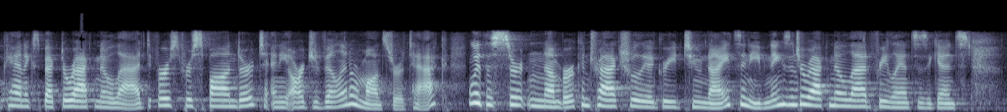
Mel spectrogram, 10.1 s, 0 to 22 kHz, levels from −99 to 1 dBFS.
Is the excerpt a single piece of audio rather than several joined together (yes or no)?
no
